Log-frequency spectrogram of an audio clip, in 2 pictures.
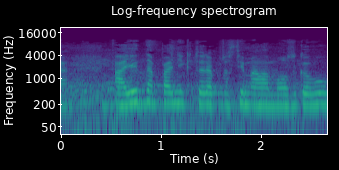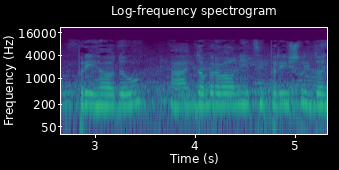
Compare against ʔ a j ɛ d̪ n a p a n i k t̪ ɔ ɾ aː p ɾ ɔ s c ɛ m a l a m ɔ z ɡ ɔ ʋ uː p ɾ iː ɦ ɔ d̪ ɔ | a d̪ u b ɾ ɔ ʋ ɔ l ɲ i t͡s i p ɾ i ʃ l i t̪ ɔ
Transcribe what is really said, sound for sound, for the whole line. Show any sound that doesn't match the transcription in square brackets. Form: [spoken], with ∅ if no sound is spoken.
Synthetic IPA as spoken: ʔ a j ɛ d̪ n a p a [ɲ] i k t̪ ɔ ɾ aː p ɾ ɔ s c ɛ m a l a m ɔ z ɡ ɔ ʋ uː p ɾ iː ɦ ɔ d̪ [u] | a d̪ [ɔ] b ɾ ɔ ʋ ɔ l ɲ [iː] t͡s i p ɾ i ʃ l i [d̪] ɔ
